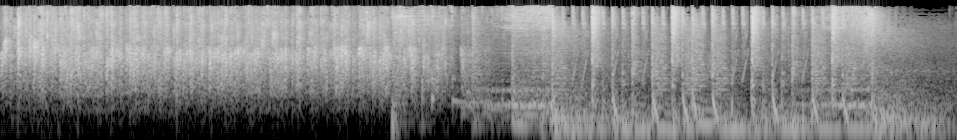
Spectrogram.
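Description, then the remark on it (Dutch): Sustained applause from an audience at Awesome Space in Utrecht for four men, a dense, steady wash of many hands clapping at once, loud, continuing throughout with some brighter, more irregular bursts toward the end. “Eh, dus ja, heel graag toch even handjes op elkaar voor deze vier heren.”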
